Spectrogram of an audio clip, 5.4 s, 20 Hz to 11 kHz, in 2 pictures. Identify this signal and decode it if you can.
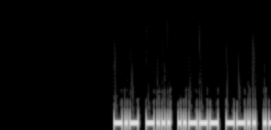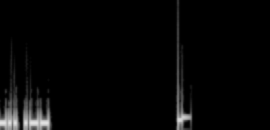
Morse code, heard as a keyed tone, about 44 wpm, 700 Hz. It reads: KB2ZLW
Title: USA Call Signs 45wpm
